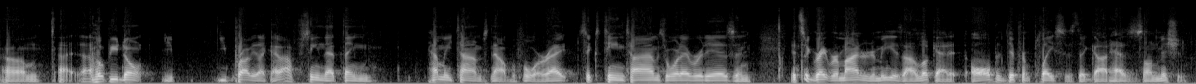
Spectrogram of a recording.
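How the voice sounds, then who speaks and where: A middle-aged man preaching a sermon, a little raspy, talking in a loose conversational way with frequent fillers and throat clearing. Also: low-pitched, brisk, dark tone, poor audio. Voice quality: slightly raspy from cheering. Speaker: pastor. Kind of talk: sermon with scripture reading.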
